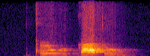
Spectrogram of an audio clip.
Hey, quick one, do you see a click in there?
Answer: no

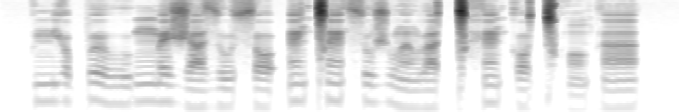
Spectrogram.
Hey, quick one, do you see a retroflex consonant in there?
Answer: no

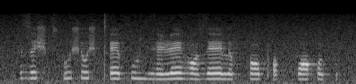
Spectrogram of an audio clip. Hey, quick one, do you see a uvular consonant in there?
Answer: yes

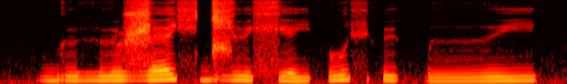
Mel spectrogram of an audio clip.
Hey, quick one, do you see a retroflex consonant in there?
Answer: yes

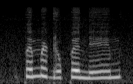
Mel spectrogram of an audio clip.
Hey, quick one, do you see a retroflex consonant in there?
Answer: yes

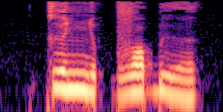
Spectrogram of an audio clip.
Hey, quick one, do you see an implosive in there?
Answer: yes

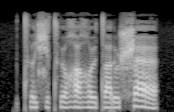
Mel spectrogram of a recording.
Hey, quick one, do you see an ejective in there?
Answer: no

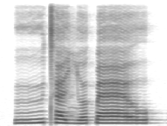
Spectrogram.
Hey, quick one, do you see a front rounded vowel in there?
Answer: yes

